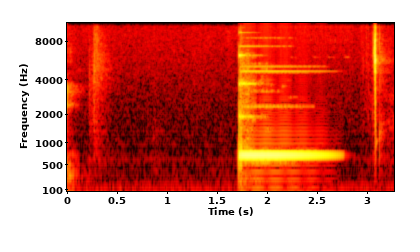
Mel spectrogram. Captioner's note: ding chimes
